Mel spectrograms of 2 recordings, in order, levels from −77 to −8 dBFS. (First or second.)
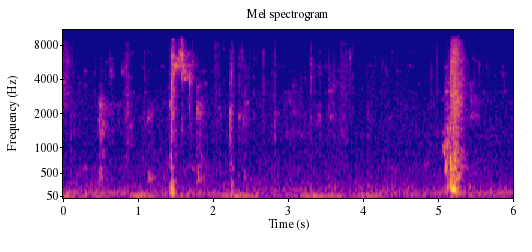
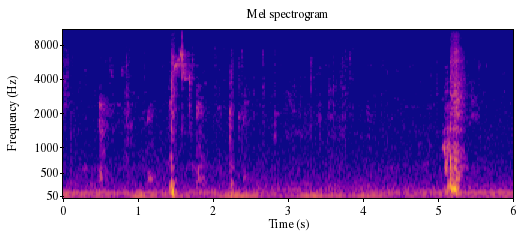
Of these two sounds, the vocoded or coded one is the first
